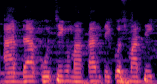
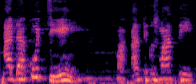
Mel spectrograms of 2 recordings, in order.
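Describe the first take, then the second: First: It is said flat, without phrasing. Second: It is said with clear intonation and phrasing.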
